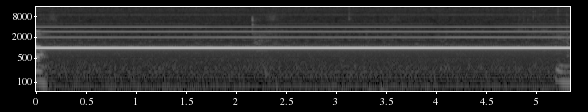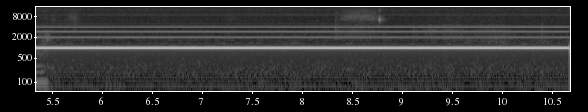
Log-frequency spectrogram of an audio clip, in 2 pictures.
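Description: A steady electronic test tone from bench test equipment, held at one pitch without a break, with fainter overtones above it.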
